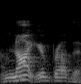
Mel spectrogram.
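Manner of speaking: ordinary delivery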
